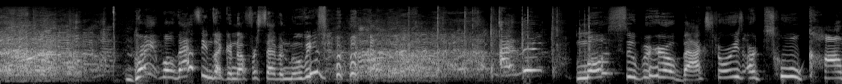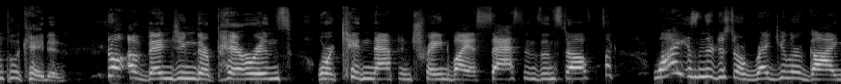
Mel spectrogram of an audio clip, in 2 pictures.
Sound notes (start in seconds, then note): 3.1 laughter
